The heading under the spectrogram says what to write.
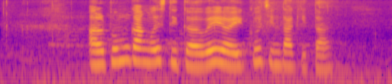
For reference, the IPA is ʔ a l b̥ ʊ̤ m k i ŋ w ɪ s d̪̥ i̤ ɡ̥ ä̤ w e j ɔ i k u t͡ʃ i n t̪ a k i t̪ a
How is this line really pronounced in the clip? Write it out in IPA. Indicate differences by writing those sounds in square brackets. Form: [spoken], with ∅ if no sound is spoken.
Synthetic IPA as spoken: ʔ a l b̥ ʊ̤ m k [a] ŋ w ɪ s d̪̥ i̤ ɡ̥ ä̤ w e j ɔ i k u t͡ʃ i n t̪ a k i t̪ a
